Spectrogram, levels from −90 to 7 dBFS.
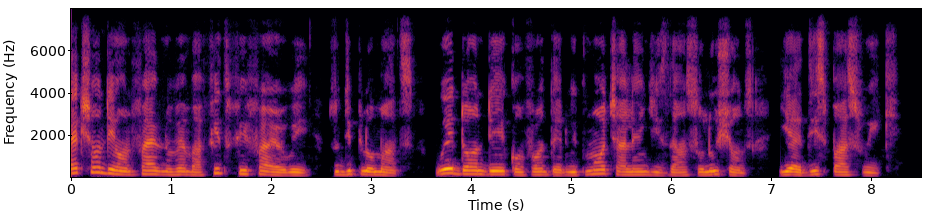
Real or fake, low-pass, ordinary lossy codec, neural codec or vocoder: real; none; none; none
